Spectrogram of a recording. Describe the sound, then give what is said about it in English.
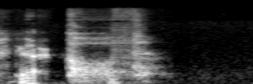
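A short, rough throat clearing followed by a harsh smoker's cough, fairly loud, lasting under a second before going quiet. “One of these days, I'll come up with a cure for my cough. It's a smoker's cough.”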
